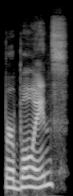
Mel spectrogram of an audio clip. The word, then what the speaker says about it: Bourbonnais: The town of Bourbonnais, which is how it's spelled, is pronounced Bourboins, for real.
